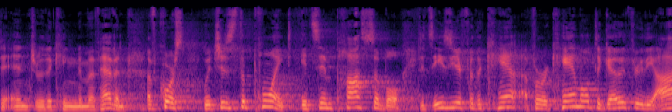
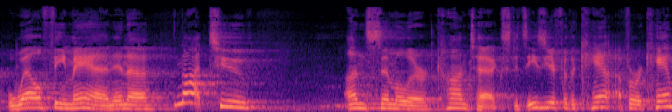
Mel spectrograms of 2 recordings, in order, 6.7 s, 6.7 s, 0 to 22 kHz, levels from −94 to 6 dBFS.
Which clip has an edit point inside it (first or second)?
first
